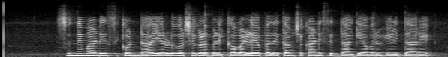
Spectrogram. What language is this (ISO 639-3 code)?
kan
